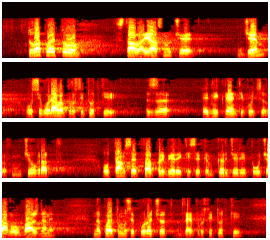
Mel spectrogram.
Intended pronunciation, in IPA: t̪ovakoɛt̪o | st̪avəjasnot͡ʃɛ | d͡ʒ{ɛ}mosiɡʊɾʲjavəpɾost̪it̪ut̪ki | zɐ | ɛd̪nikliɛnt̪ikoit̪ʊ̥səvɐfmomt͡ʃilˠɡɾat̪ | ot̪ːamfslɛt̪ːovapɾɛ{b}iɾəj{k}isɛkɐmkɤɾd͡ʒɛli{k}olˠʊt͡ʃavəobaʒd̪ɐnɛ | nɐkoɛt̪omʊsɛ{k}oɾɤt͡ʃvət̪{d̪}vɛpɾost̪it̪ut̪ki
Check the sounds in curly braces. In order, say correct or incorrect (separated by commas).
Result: correct, correct, correct, incorrect, incorrect, correct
